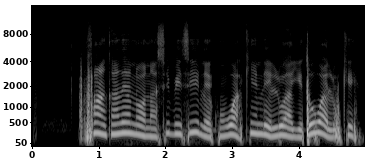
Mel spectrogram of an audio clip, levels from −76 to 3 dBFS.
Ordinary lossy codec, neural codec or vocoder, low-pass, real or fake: none; autoencoder, 48 kHz, 128 numbers a frame, DAC-VAE, trained on Japanese speech; 14.4 kHz; fake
